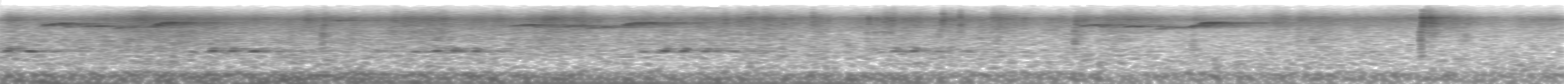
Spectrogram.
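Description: Wild birds calling in the trees: one repeats a short, high two-part phrase about every two and a half seconds, while a lower short call repeats about once a second. A single sharp click comes near the end.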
